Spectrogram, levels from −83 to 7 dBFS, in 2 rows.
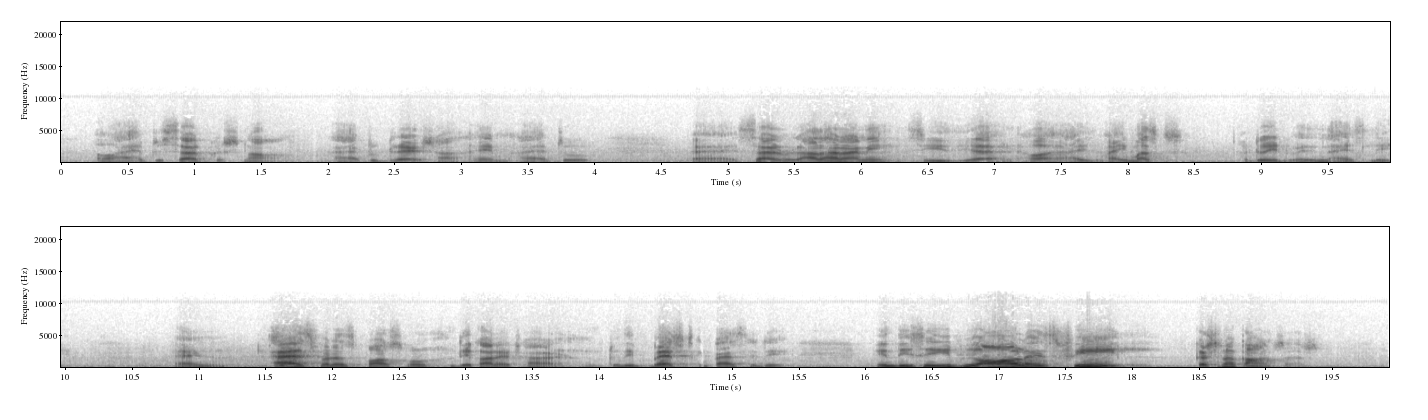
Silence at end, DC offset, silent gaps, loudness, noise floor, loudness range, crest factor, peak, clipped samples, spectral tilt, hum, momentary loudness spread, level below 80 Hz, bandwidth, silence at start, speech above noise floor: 0.3 s; under 0.1%; none; -22 LUFS; -47 dBFS; 14 LU; 20 dB; -4 dBFS; under 0.1%; -6 dB/octave; none; 20 LU; -60 dBFS; 11 kHz; 0.3 s; 24 dB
